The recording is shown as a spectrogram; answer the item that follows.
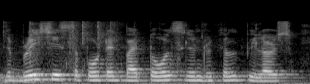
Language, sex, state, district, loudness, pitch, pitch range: English, female, Arunachal Pradesh, Lower Dibang Valley, -17 LUFS, 190 Hz, 180-195 Hz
